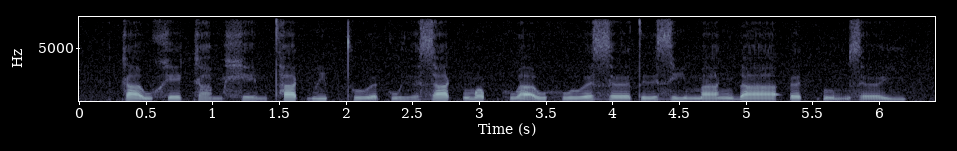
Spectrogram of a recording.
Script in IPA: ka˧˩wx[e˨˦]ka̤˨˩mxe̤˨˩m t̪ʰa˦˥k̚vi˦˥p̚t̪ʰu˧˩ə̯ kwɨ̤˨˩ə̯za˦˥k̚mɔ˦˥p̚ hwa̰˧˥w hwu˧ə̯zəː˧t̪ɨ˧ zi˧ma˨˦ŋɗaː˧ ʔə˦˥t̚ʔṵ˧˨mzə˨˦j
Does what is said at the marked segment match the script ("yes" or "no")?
yes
